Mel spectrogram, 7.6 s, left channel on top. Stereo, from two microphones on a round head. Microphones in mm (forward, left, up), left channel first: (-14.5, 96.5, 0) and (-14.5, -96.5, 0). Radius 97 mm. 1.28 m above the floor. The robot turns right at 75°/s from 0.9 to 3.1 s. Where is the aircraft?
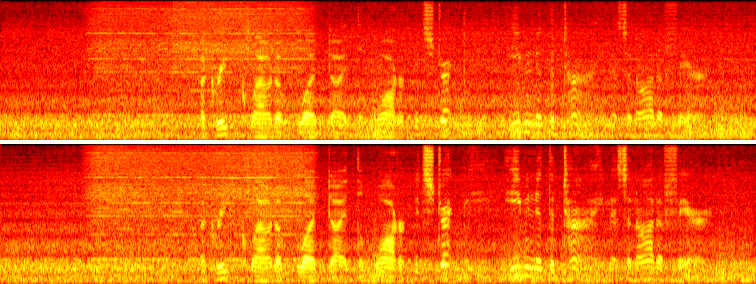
100° right; by 7.6 s 65° left.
